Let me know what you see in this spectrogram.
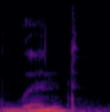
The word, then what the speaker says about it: Lindt: It might be a little old school, but I'm actually a really big fan of Lindt. – Okay. – I think that's how you pronounce it. I'm pretty sure. Yeah. – You got it. Yeah. Matt hates it. – I was going to say, Don't say lit.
